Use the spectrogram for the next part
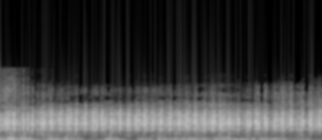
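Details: Western diamondback rattlesnake rattling: a steady, dry, rapid buzz of closely packed pulses held without a break for the whole stretch, with a faint low rumble underneath.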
